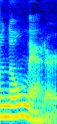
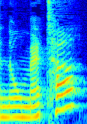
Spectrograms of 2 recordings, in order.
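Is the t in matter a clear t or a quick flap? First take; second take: flap; clear t. First: The t in matter is a quick flap. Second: The t in matter is a clear t. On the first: "mas aqui ele usa mesmo no matter" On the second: "Poderia ser no matter"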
